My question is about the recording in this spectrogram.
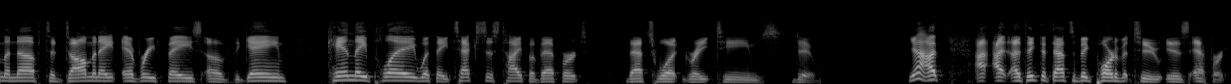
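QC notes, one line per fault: Nothing stood out on listening to this speech clip.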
